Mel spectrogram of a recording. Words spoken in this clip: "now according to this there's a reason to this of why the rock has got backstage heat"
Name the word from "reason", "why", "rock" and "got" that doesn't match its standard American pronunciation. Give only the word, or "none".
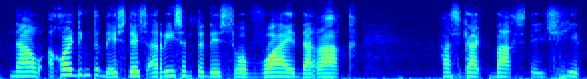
reason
